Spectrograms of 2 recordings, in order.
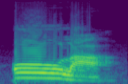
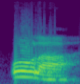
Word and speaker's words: hola: a is always silent it will never be pronounced so that's why it is hola not hola it is hola ola hi hello numero do number two numero uno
